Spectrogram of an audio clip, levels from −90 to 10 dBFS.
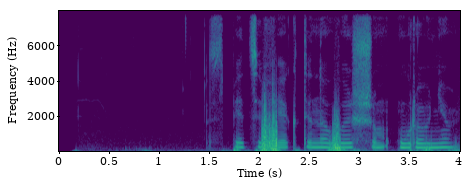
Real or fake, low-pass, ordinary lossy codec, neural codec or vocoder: real; none; none; none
